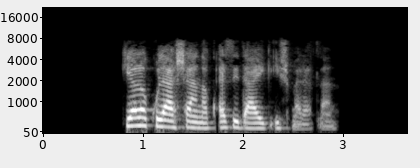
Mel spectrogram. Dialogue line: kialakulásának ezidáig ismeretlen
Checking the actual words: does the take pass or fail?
pass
